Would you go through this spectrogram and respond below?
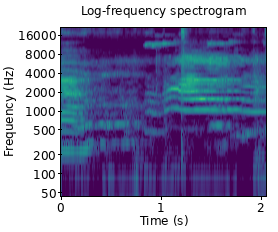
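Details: Pet cat indoors, playing and being fed; two drawn-out, clearly tonal meows, the first low and falling, the second rising then held steady, with a person speaking Bengali coaxingly around it.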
